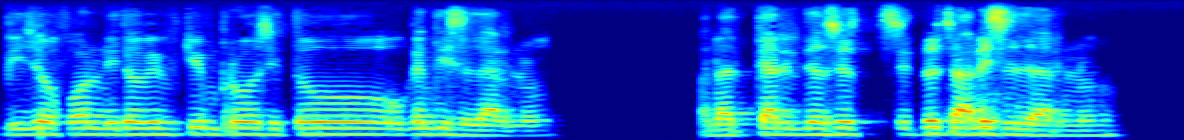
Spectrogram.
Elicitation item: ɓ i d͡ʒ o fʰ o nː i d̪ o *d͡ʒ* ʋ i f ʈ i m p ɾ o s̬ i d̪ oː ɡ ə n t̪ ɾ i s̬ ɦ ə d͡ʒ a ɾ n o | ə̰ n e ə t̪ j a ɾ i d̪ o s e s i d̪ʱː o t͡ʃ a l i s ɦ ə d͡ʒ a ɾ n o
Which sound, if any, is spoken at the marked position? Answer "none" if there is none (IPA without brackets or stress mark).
none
